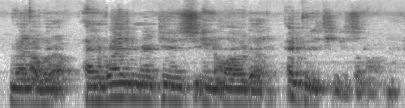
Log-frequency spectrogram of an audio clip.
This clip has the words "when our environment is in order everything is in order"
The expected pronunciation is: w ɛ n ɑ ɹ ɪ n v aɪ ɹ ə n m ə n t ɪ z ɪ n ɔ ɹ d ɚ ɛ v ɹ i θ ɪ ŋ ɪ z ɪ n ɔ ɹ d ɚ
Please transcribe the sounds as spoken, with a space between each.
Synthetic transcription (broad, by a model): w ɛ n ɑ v ɪ n v aɪ ɹ ə n m ə n t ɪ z ɪ n ɔ ɹ d ɚ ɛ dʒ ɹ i t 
